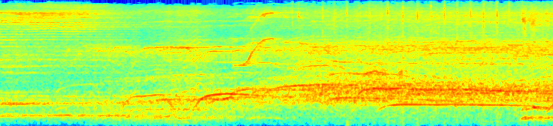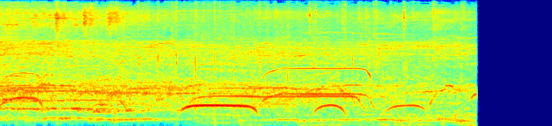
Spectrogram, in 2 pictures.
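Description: A large crowd cheers and sings loudly in a big echoing hall.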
